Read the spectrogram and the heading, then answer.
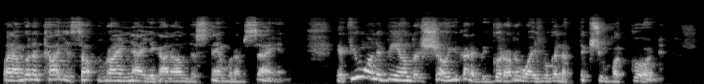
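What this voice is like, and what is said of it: Heavy Brooklyn Italian wise guy accent. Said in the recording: “My accent is the antique Brooklyn Italian wise guy accent ... I tone it down a little. But if I let it go and I talk to you Brooklyn stuff, forget about it, you don't understand what I'm telling you ... That's Brooklyn real, not the way they do it in the movies”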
